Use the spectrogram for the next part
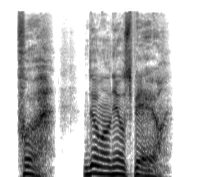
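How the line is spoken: Breathless exhale. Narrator (Russian): выдохнул

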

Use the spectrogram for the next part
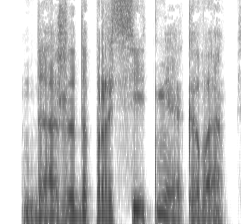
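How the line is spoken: Angry exclamation. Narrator (Russian): сердито воскликнула

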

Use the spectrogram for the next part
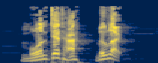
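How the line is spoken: Barking shout. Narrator (Vietnamese): Một trong hai võ sĩ áo xanh quát

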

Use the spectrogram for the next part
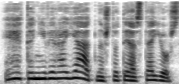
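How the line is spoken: Whispered. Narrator (Russian): прошептал Хуан

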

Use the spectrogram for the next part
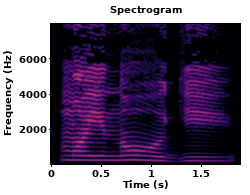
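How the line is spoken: Moaning. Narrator (Russian): простонала Оксана

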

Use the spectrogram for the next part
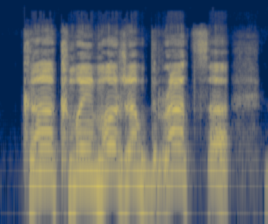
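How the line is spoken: Angry yelling. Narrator (Russian): гневно заорал Огл

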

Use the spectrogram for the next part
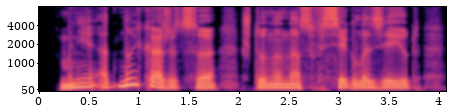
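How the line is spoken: Plain. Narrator (Russian): спросила спутника Оксана

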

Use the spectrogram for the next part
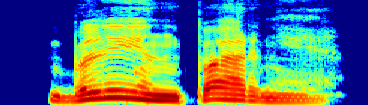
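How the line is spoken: Exhaled exclamation. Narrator (Russian): выдохнул я

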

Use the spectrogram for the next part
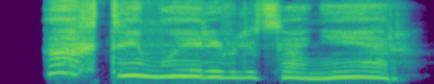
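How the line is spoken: Sighing queen. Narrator (Russian): вздохнула королева

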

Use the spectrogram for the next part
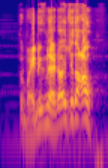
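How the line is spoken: Shouting. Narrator (Vietnamese): Anh quát lên

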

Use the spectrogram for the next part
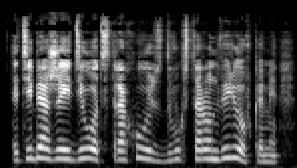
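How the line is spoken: Calm speech. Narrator (Russian): сказал спокойно Павел

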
